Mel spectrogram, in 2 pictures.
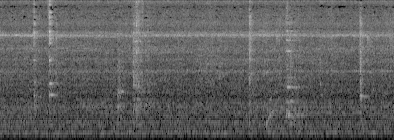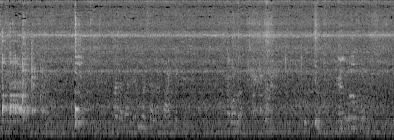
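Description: A metal pot clanks against the rim of a larger pot.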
